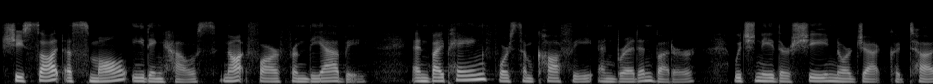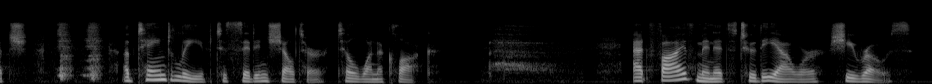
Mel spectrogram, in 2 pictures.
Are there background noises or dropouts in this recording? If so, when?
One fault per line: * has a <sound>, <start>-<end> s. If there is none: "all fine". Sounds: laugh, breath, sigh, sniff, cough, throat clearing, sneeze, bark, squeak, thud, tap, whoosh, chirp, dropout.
* has a sniff, 9.9-10.4 s
* has a sigh, 14.2-15.0 s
